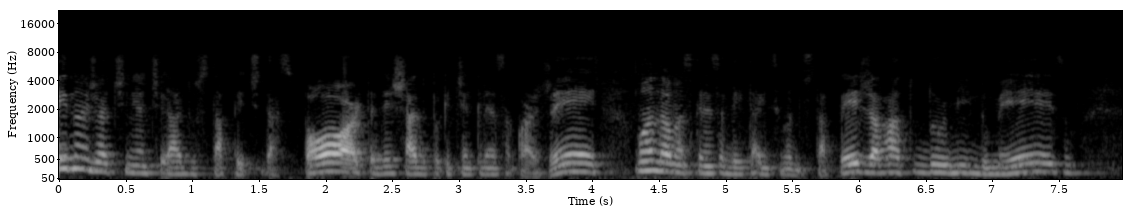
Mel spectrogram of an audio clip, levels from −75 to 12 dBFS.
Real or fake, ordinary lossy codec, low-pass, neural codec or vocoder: real; none; none; none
